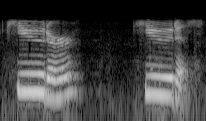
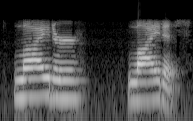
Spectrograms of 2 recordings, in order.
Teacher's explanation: And if you remember our rule for the flap T in English, we said flap T occurs between vowels. So all of these are instances where the T occurs between two vowels and therefore is produced as a flap allophone.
